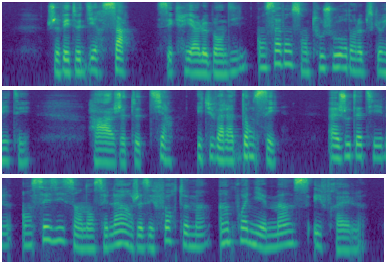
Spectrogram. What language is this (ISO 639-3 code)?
fra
